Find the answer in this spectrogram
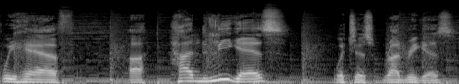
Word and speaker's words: Rodriguez: And then next up we have Rodriguez, which is Rodriguez, but anytime it's a Brazilian fighter. You get rid of the R and it's pronounced H.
